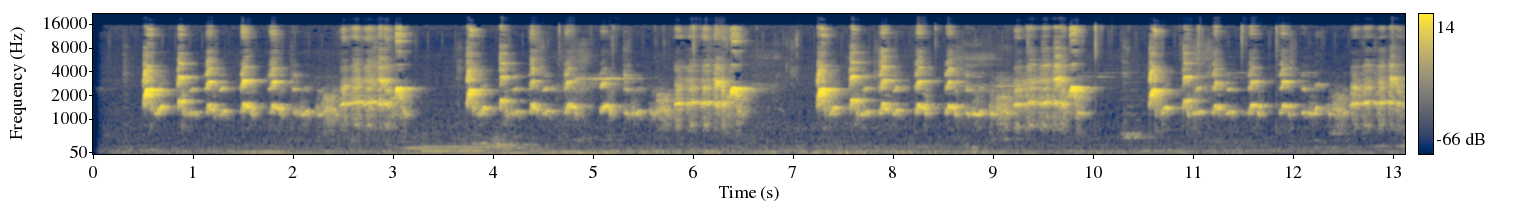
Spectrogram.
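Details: A lost budgerigar gives bursts of bright, chirping, harmonic calls, repeated in phrases every few seconds.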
